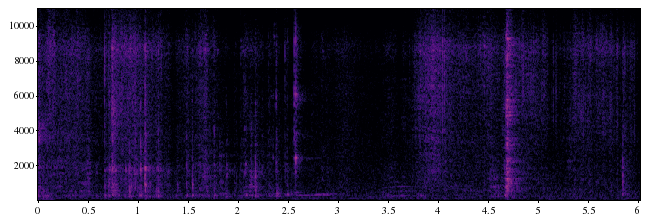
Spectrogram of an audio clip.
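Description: Faint rustling and rubbing of a rag wiping car window glass with isopropyl alcohol to lift leftover tint glue, with a few light clicks and one sharper tap about three-quarters of the way through.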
